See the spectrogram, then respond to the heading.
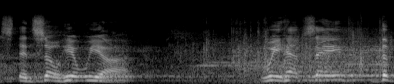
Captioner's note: crowd clapping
